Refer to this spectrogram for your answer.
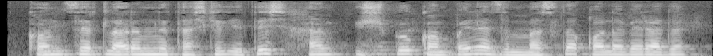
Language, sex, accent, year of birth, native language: Uzbek, male, Samarqand, 2002, Uzbek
